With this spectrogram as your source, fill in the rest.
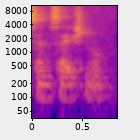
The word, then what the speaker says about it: Scentsational: I'm sure it's supposed to be pronounced sensational, but just so you can differentiate, it's Scentsational Fearless, which I'm assuming is kind of a man candle type.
